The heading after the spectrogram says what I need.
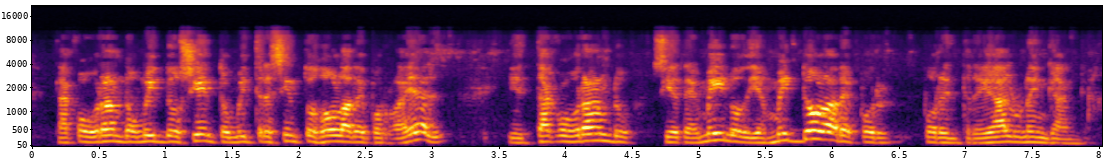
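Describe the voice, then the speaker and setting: Man, spiritual teacher on a webcam, instructive and direct, scornful at times, voice a bit high. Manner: instructive, addressing viewers directly, sometimes scornful of other teachers. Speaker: Palo religious teacher. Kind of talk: religious teaching to camera.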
